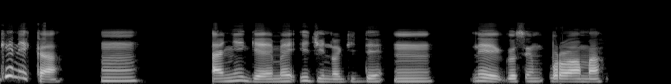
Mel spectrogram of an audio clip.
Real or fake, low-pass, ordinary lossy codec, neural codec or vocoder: real; 7.2 kHz; none; none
